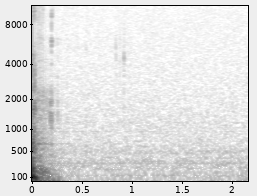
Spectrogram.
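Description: A man's spoken word trails off at the very start, then near silence: quiet room tone with a couple of faint clicks about half a second to a second in.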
